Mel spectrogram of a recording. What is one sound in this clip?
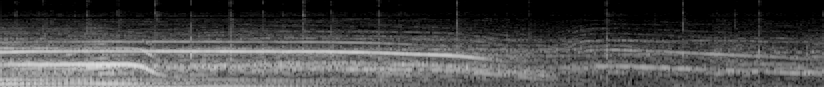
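An acoustic guitar chord rings out and slowly fades in a large hall.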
